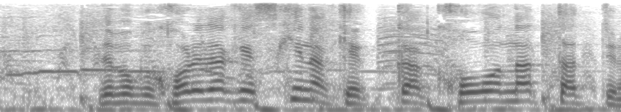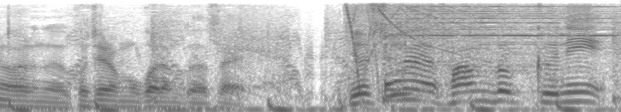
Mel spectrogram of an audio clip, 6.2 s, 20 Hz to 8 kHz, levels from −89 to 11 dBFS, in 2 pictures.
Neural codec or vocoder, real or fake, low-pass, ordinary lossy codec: none; real; 7.2 kHz; none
